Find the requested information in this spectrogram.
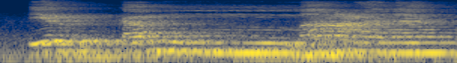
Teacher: Cara membacanya dengan seakan-akan mentiadakan ba, langsung memasukkan kepada mim. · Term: idgham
